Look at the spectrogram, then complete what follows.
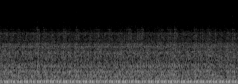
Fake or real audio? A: fake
